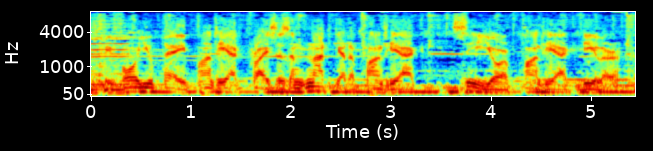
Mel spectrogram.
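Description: Someone speaks at a moderate pace with loud music playing in the background. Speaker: radio commercial announcer. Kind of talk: radio commercial read. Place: studio. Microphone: old recording.

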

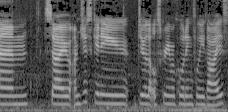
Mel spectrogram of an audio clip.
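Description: Over light background noise, a woman speaks at a very slow pace in a dry sound with no echo. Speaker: vlogger. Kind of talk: casual vlog chat. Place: car.

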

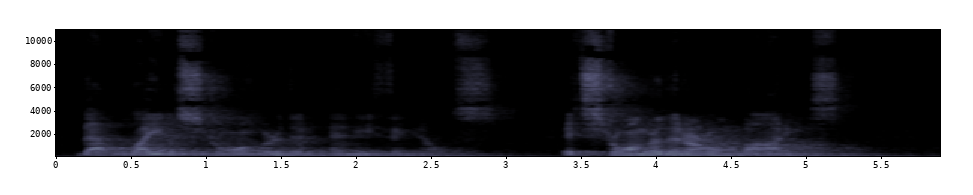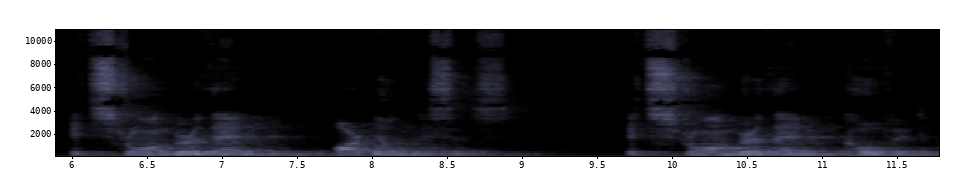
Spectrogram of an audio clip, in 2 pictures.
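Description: Noticeable background noise accompanies a man who speaks very slowly in a medium pitch with a monotone, flat intonation. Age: 50s. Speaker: priest. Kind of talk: sermon. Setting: dark church, livestreamed via Zoom and Facebook.

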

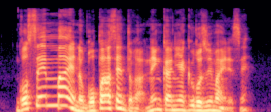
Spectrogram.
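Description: A man talks at a very fast pace in a high voice. The recording is very clean, with a silent background. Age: 30s. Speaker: personal finance YouTuber. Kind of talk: casual monologue. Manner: casual, with laughter.

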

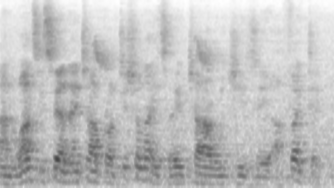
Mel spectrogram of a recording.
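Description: A man with ordinary pitch variation keeps a moderate pace despite noticeable background noise. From Malawi. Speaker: professional association president. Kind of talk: interview. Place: home room.

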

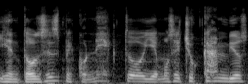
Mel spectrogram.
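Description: A man's animated tone at a fairly quick pace. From Colombia. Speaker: university rector; podcast guest. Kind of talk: interview. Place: studio. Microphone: studio mic.

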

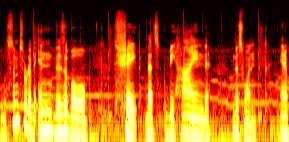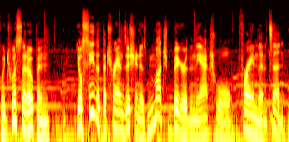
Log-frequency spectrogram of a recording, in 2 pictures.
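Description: With faint music behind him, a man speaks fairly slowly in a dry sound with no echo. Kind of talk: tutorial. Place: home room. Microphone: studio mic.

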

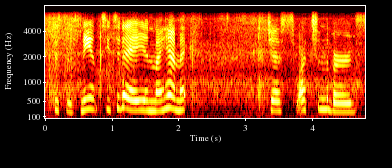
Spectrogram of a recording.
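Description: The pitch varies in an ordinary way. The sound is dry with no echo, though noticeable background noise comes through. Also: woman. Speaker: vlogger living in a tipi. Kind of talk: casual vlog chat. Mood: relaxed, chatty. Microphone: phone near.

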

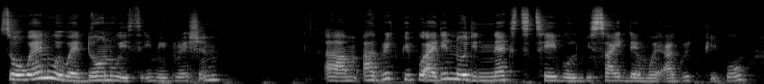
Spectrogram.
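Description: The pitch varies in an ordinary way. The voice belongs to a woman. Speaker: vlogger. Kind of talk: casual vlog chat, storytelling. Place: home room. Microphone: phone near.

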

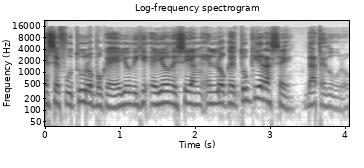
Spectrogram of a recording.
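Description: Speaking at a moderate pace, a man uses a fairly high pitch with ordinary pitch variation. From Dominican-born, raised in the US. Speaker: urban music artist; guest. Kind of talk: radio interview. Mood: warm, grateful. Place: studio. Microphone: studio mic.

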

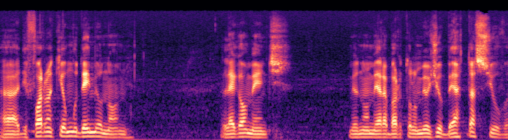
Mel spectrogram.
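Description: A man with a very deep, low pitch talks at a moderate pace using fairly even intonation and long, frequent pauses. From Brazilian Northeast, interior of Pernambuco. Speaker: pastor; podcast guest, pastor. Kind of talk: interview testimony. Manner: halting, repeats words. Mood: reflective, personal life story. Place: studio. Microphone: studio mic.

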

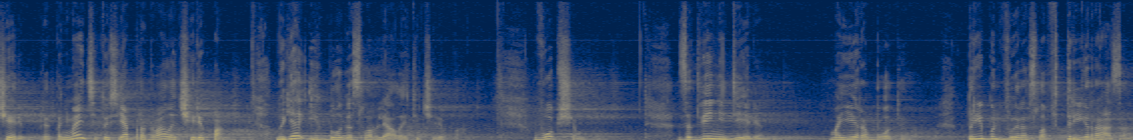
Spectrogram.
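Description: With long, frequent pauses and audible room echo, a woman speaks at a moderate pace, her fairly high pitch showing ordinary variation. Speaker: church member giving testimony. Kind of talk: testimony speech to congregation. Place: church. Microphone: handheld.

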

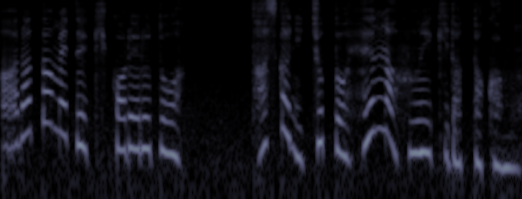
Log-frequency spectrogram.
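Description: A woman's cartoonish character voice, high-pitched and fairly slow, with big pitch swings.

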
